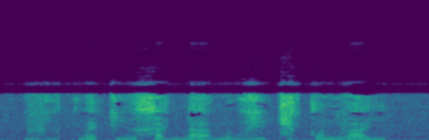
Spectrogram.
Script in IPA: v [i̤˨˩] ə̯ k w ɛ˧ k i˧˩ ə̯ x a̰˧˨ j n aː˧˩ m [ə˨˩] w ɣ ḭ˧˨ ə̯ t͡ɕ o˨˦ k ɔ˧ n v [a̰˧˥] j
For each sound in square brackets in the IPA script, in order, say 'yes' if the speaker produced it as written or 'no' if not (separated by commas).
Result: yes, no, no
